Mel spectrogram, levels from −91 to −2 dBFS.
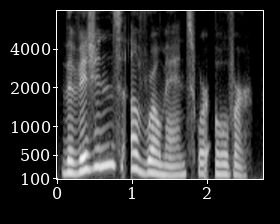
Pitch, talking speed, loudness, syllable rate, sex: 210 Hz, 130 wpm, -19 LUFS, 4.6 syllables/s, female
